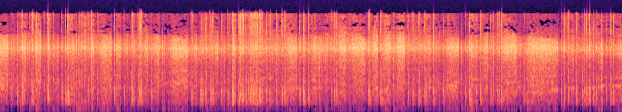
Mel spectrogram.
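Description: Aerial fireworks firing in rapid succession: a continuous, dense run of bangs and pops from launches and bursting shells.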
